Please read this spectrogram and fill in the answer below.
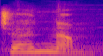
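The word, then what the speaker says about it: चिह्न: अर्थात चिन्ह में अर्ध हकार के बाद न इस अक्षर का संयोग होता है। न कि अर्ध नकार के बाद ह इस अक्षर का।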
